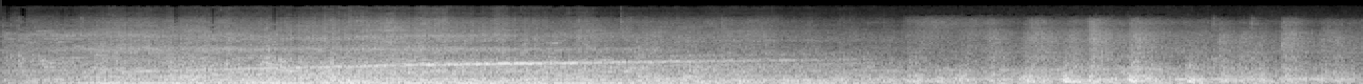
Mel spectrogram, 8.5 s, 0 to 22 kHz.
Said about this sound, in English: I'm now on the very first line built on the London Underground in 1863, the Metropolitan Line. The magenta line on the map, 41 miles long, serving 34 stations.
